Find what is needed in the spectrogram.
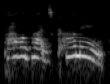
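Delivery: high, loud joyful announcement; imitating a girl screaming on the stairs; excited scream. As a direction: call out the great news, thrilled. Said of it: "a girl running up the stairs screaming".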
